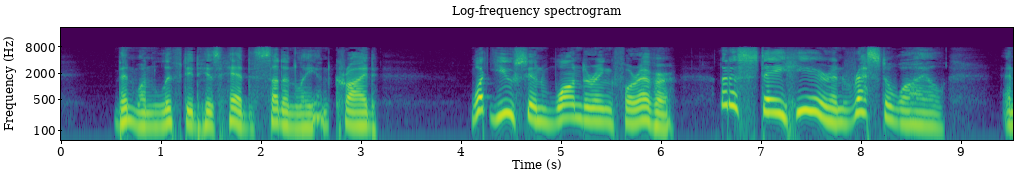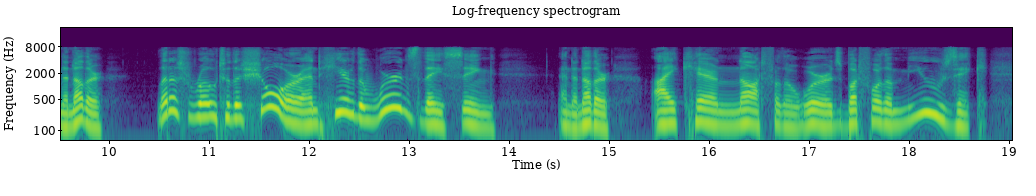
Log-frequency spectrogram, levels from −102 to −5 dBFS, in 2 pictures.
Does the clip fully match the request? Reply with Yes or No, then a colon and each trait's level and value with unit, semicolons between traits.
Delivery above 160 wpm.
No: average, 150 wpm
